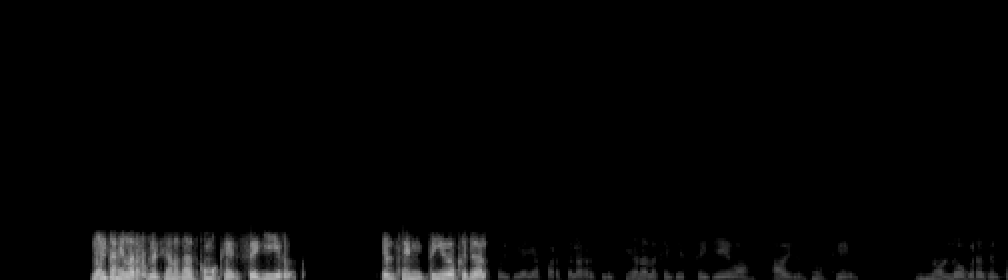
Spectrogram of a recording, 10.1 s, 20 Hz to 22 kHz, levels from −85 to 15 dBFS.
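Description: The clip is speech, and it sounds like it has passed through a G.729 codec for its whole length. The band is narrow, running from about 200 Hz to 3.6 kHz, with nothing above that. The codec damage is plainly audible. Speech sounds rough and a little synthetic, which fits an 8 kbit/s codec that rebuilds each short frame from a vocal tract filter and a few pulses. At 1.37 s there is VoIP packet loss concealed by the speech codec. About 30 ms of audio went missing, which points to a single lost packet. The decoder filled the gap by stretching its last pitch and filter, so the sound turns briefly into a buzzy tone or coloured noise that fades. The disturbance lasts until 1.47 s, because each new frame still builds on the guessed one before it. From 4.84 s to the end, the level collapses by about 39 dB, and the speech almost disappears. The likely cause is one channel inverted. If one stereo channel has reversed polarity, anything common to both channels cancels when they are summed to mono. 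A centred voice is exactly that kind of common content, so only a faint remnant of the difference between the channels is left.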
